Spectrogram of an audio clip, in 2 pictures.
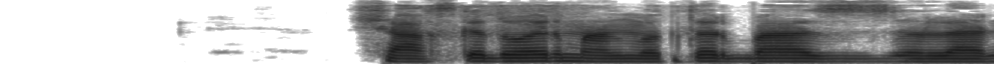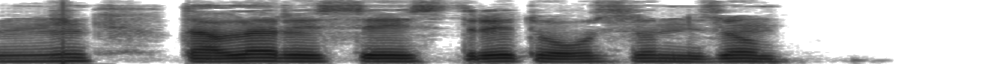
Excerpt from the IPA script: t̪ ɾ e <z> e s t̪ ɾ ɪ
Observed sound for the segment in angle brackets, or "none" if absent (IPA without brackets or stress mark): s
